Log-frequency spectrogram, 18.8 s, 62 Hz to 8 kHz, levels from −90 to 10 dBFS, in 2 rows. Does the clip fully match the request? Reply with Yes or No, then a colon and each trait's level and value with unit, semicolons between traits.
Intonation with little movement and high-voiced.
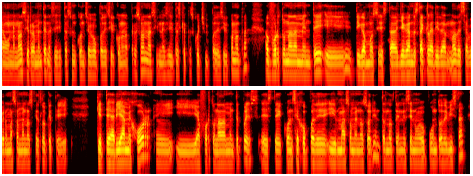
No: narrow, 1.2 semitones; low, 120 Hz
